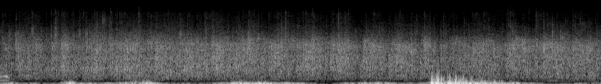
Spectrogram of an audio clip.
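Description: Audience applauding steadily, with several low thuds mixed in, the loudest a little over four seconds in.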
